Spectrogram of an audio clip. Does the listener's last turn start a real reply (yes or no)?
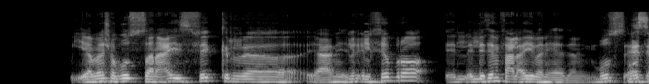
no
